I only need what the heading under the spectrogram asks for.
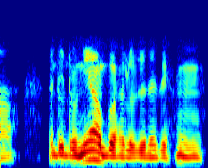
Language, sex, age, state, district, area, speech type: Assamese, male, 30-45, Assam, Goalpara, urban, conversation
